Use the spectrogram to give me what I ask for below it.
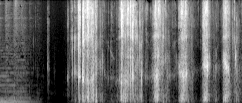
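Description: Crunching of a salty potato chip: after a brief pause, a run of loud, crisp bites and chewing crunches, each burst sharper and shorter than the last, with no talk over them.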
